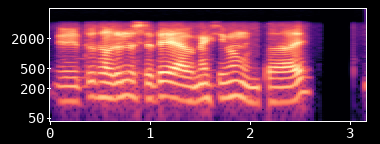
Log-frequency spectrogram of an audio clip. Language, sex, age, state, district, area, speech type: Nepali, male, 18-30, West Bengal, Kalimpong, rural, conversation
